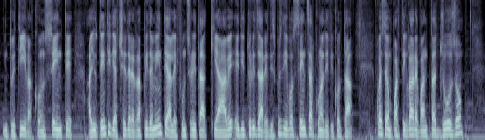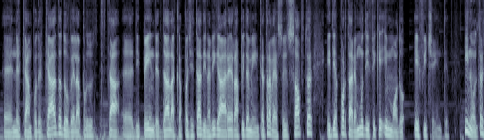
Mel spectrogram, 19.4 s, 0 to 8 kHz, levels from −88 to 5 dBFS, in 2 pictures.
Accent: native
